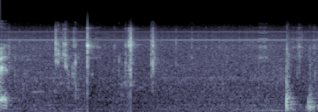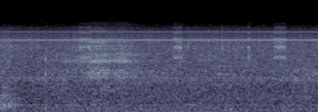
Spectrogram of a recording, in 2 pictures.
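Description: Light clicks and a sharper knock from handling a perfume bottle. Near the end comes a faint, drawn-out sniff as the freshly sprayed wrist is smelled.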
